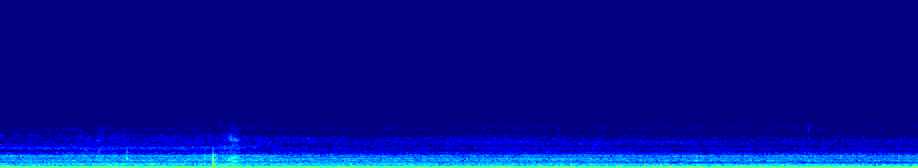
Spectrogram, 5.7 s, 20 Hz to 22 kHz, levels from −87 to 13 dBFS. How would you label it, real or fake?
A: real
